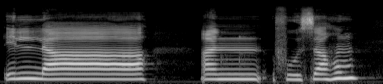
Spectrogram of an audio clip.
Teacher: نون ساکن کے بعد حروف اخفاء میں سے فا آیا ہے تو یہاں پر ہم غنہ کریں گے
